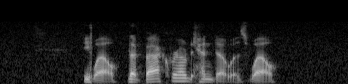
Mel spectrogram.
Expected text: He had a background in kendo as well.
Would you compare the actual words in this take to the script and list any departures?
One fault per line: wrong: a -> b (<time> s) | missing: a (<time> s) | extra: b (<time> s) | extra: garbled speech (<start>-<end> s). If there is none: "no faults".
wrong: had -> well (0.9 s)
missing: in (1.9 s)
